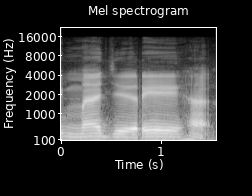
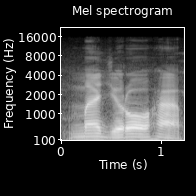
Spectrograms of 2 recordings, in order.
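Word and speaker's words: مجريها: Jadi majreha, bukan majroha. Padahal aslinya itu adalah fathah di situ. Tapi karena ini namanya imalah, bacaannya yang agak asing, tidak seperti biasanya, maka dibacanya majreha.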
